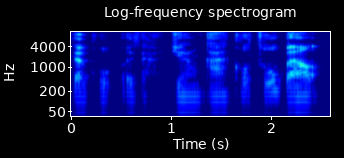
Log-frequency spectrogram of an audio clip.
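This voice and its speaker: Her bass voice is creaky with a breathy edge, holding fairly even intonation at normal speed. As a tabletop RPG player, she improvises relaxed in-character chat, sounding flippant, slangy and unsure.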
